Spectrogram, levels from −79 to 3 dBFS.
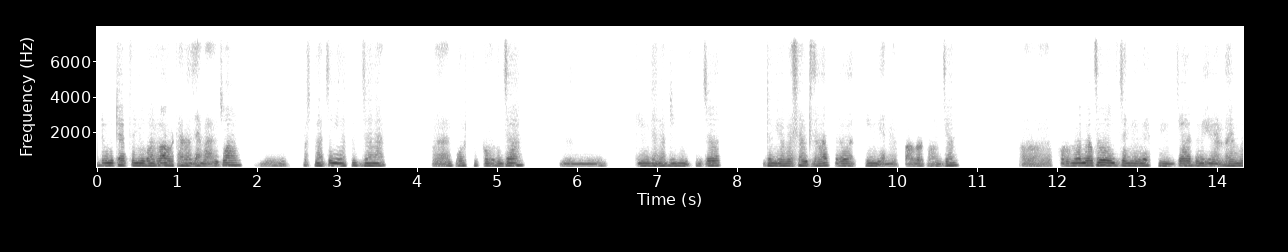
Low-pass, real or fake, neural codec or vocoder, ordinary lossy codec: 7.2 kHz; fake; codec, 16 kHz, 0.5 kbps, FreqCodec, smaller model; none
